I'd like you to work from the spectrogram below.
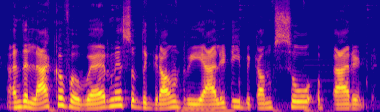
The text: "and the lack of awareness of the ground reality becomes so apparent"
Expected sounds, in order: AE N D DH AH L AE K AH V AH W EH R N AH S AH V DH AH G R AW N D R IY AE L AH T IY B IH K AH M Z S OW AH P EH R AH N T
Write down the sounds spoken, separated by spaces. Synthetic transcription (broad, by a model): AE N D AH L AE K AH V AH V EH R N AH S AH V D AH G R AW N D R IY AE L AH T IY B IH K AH M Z S OW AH P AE R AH N T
